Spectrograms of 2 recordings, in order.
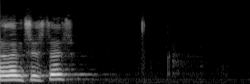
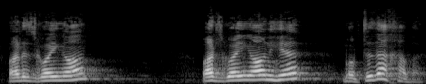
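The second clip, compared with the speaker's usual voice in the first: ordinary talk, nothing marked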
